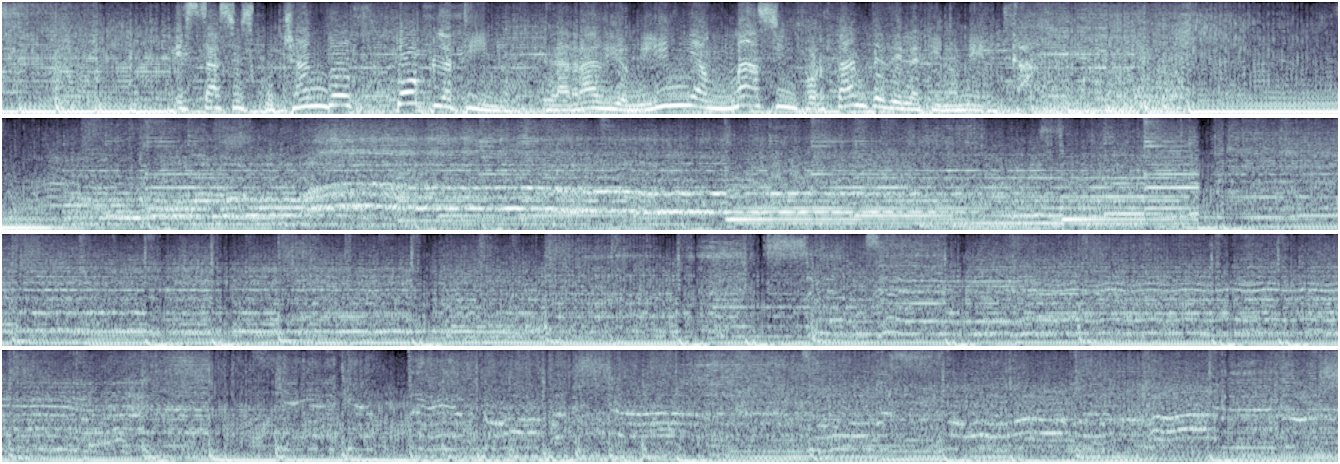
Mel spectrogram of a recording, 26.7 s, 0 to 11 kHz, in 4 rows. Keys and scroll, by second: 12.8 Page_Down.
